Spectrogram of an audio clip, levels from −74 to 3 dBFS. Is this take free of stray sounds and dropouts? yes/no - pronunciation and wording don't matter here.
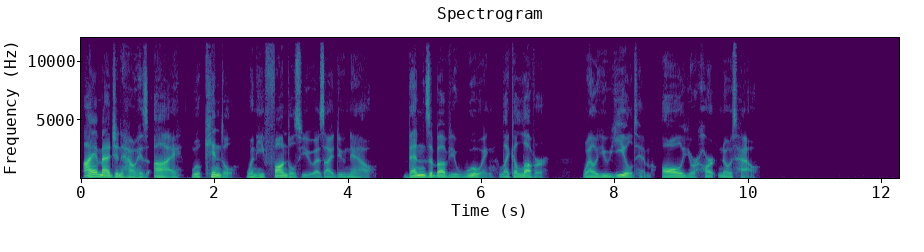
yes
